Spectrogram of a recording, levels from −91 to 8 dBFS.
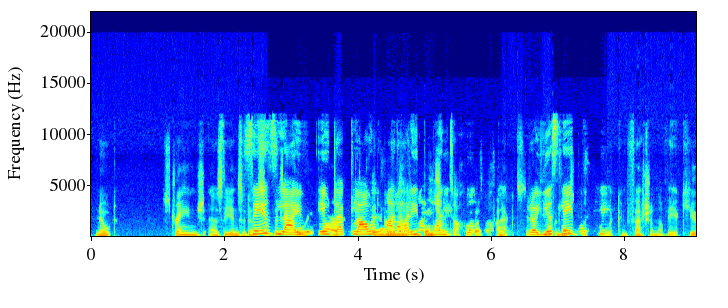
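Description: Speech suppressed in double talk hits this speech recording at 2.8–3.61, 4.2–4.44, 4.96–6.11 and 6.93–7.64 s, with dips of up to about 30 dB, likely because an echo canceller mistook overlapping far-end talk for echo. Echo leak appears at 3.88–4.04, 4.52–6.32 and 7.05–7.77 s as a 430 ms delayed copy, about 10 dB down and closer to 5 dB at the end, likely loudspeaker pickup the canceller failed to remove.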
